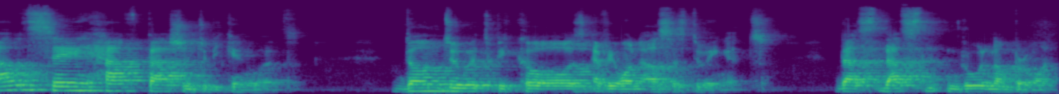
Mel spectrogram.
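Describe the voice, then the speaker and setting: A man of medium pitch with lively intonation, at a fairly slow pace, amid audible room echo. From Saudi Arabia (Syrian family). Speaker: food influencer and creative director. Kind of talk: casual interview. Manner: hesitant with fillers.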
